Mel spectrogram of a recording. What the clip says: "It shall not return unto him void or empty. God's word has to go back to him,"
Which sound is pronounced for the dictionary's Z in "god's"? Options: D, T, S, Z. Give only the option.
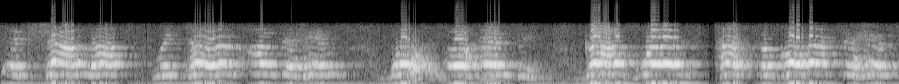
Z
